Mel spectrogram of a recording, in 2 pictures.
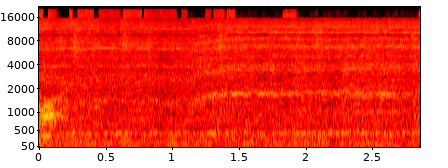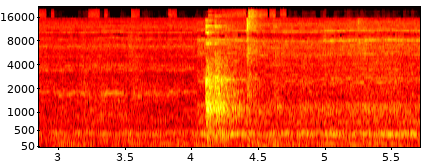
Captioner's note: mixer whirring increasing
